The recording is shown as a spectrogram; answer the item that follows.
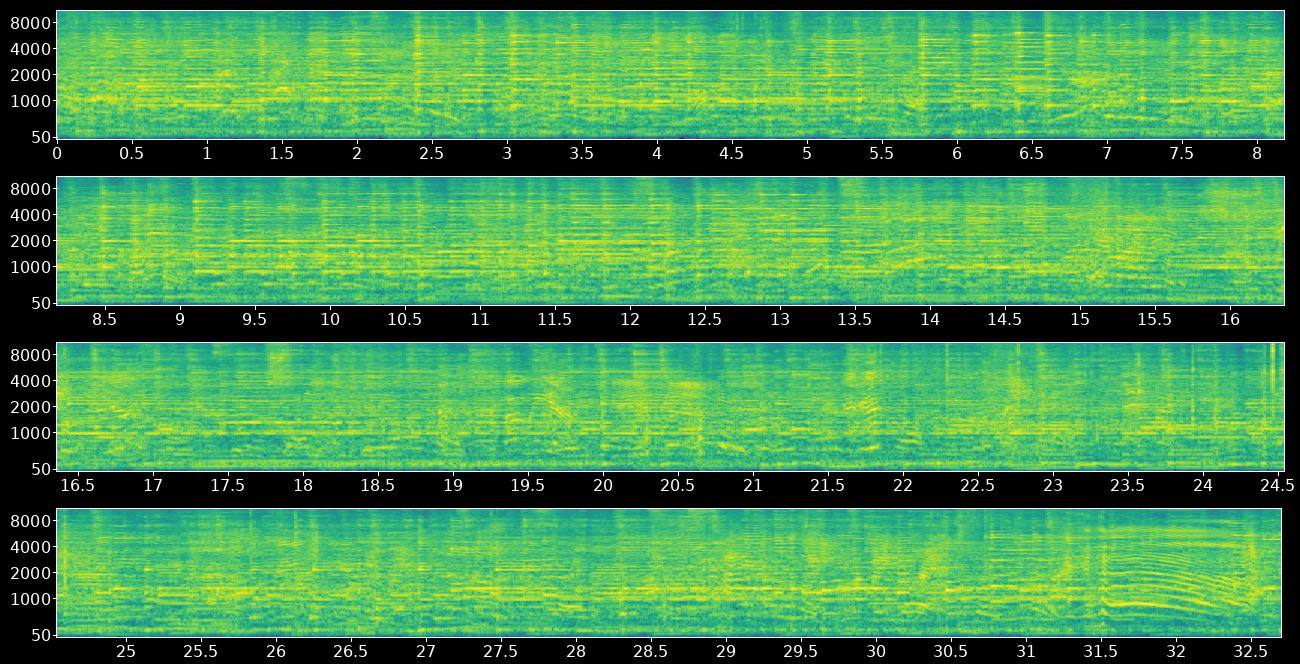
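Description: Live bluegrass band playing: two acoustic guitars and a banjo picking fast runs over an upright bass line.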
